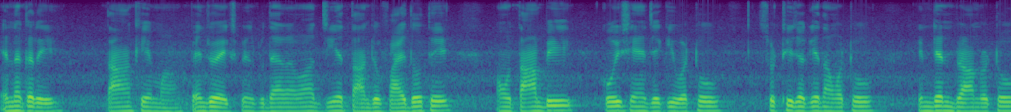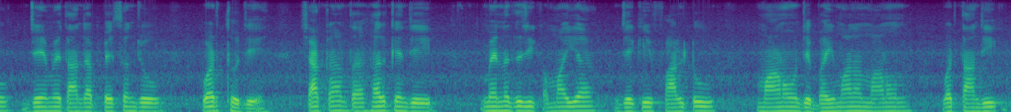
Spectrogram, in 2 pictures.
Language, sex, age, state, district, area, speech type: Sindhi, male, 30-45, Maharashtra, Thane, urban, spontaneous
